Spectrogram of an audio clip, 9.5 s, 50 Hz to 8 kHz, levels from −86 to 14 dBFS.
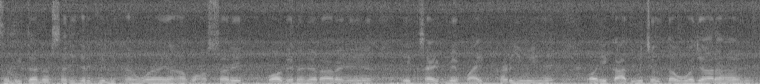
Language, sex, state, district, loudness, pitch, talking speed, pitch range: Hindi, male, Chhattisgarh, Raipur, -16 LUFS, 130 Hz, 185 wpm, 125-130 Hz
